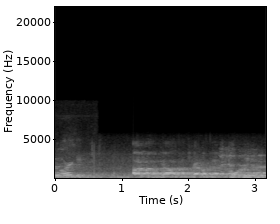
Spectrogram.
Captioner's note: laughs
